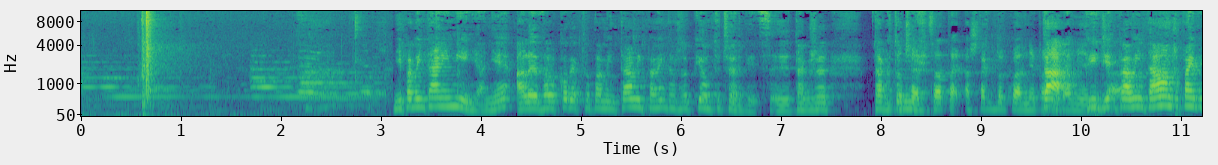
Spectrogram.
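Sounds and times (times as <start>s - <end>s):
church bells ringing: 0.0s - 3.2s
speech: 3.1s - 11.1s.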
